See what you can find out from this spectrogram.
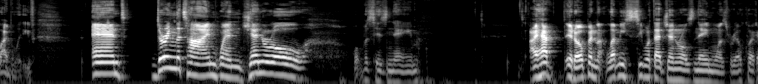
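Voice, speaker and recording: A man's voice: medium pitch, a bit bright. A man reviewing in a casual, unscripted way, rambling and often losing his thread and correcting himself. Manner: rambling, scatterbrained, self-correcting.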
